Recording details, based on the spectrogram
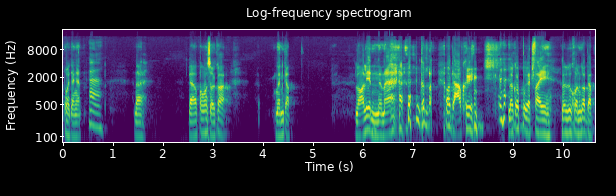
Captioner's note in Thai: เสียงหัวเราะ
